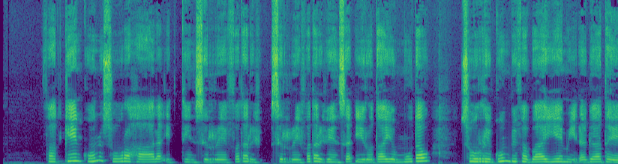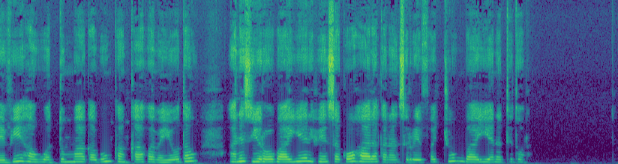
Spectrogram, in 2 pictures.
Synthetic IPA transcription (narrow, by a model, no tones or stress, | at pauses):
fɐkːiːŋkʊnsuːɾɐɦaːlɐʔɪt̪ːiːnreːfɐsɪrːe̞ːfːɐt̪ɐɾɪfeːnsɐᶑiːɾɔt̪aːjɛmːuːt̪ɐʔʊ | suːrːɪkʊnbɪfɐbaːjʔe̞ːmiːᶑɐɡaːt̪ɐʔe̞ːfɪɦɐwːɐt̪ːʊmːaːkʼɐbʊŋkɐŋkaːfɐmɛjo̞ːt̪ɐʔʊ | ʔɐnɪsjɛɾo̞ːbaːjʔe̞ːɾɪfeːnsɐko̞ːɦaːlɐkɐnaːnsɪrːe̞ːfːɐt͡ʃːuːnbaːjʔe̞ːnɐt̪ːɪt̪ɔlɐ̥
